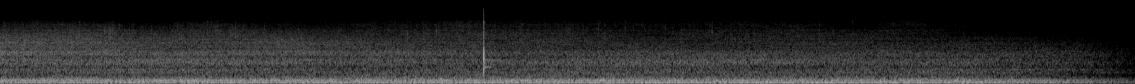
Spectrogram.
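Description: John Deere 9630T crawler tractor's diesel engine running steadily under load while pulling a heavy cultivator through stubble: a low, even drone. There is a single sharp click about five seconds in, and the sound fades out near the end.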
